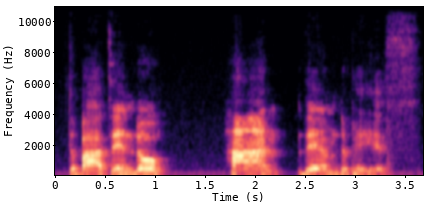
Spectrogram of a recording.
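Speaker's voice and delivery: ordinary delivery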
